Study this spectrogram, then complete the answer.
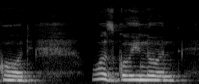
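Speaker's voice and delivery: mock loud, distressed sobbing outburst. Recounting breaking down over a ticket mistake, retelling own crying. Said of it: "I was just crying like".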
